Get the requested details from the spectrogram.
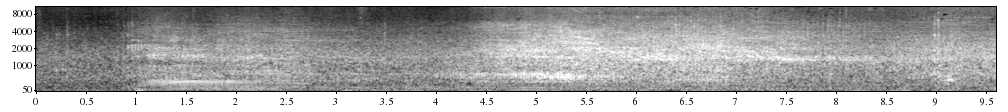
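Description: A scooter engine hums past.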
